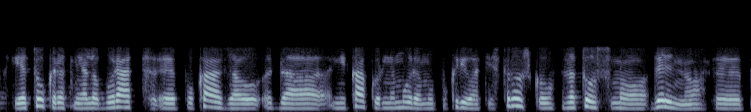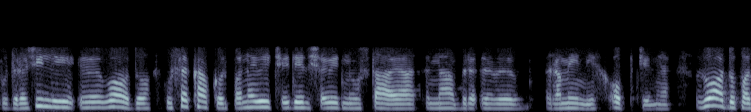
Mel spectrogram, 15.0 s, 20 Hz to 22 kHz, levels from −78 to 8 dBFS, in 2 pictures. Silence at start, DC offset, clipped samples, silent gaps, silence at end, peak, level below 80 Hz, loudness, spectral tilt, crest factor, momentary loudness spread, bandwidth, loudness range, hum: 0.15 s; under 0.1%; under 0.1%; 1.37-1.41 s, 12.85-12.95 s; 0 s; -4 dBFS; -70 dBFS; -21 LUFS; -11 dB/octave; 18 dB; 8 LU; 4.1 kHz; 3 LU; none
